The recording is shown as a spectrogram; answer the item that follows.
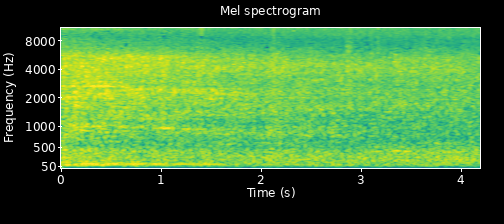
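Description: Street traffic noise: a passing vehicle's engine hum fading away over the first second or so, leaving a steady background of road traffic.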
